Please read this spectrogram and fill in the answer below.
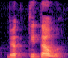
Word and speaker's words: व्यक्तित्व: तरह से पढ़ेंगे हम, व्यक्तित्व, व्यक्तित्व, तो हम व्यक्तित्व तो नहीं बोलते हैं ना, हम बोलते हैं व्यक्तित्व, तो आधे तक का यहाँ पे उच्चारण हो रहा है तो आधा त बनेगा, ठीक है।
